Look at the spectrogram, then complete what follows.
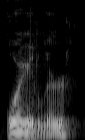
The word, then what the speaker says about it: Euler: how to say this i do know that this guy's name is leonard oiler and so it's oilurian as i believe how it's said but i will struggle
